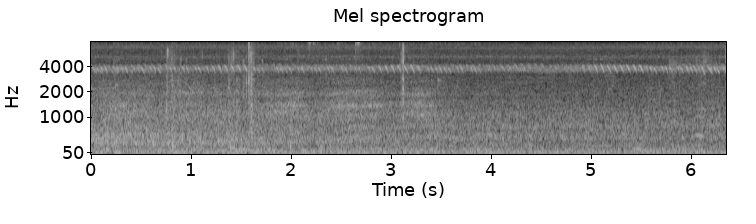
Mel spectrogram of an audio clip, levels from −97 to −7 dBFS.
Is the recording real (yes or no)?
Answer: yes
